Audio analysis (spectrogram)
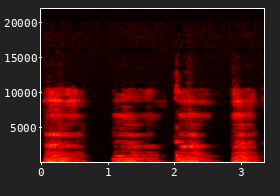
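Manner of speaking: soft mm hums through the nose; nasal hum. Shown as a demonstration. Teacher showing how the nasal sound sounds. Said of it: "It sounds like this".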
